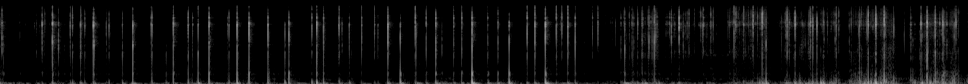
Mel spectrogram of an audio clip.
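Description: Long acrylic nails tap and scratch a closed small red plastic lipstick tube with a faceted, studded surface and a dark band, held in one hand. Quick, bright clicking taps come in dense bursts for the first six seconds. They give way to rougher, continuous scratching mixed with taps, all high and crisp with very short decay.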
